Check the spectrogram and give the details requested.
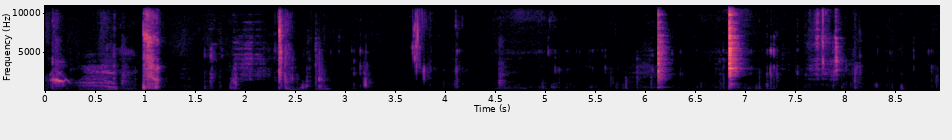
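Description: A person chewing a soft boiled dumpling filled with potato (vareniki) close to a clip-on microphone: quiet wet mouth noises, with a few sharp smacking clicks scattered through.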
